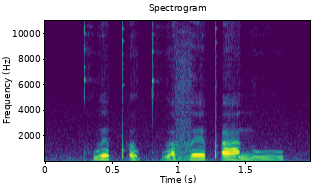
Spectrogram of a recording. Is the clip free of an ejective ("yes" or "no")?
no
